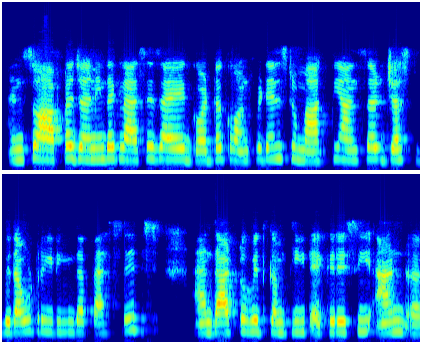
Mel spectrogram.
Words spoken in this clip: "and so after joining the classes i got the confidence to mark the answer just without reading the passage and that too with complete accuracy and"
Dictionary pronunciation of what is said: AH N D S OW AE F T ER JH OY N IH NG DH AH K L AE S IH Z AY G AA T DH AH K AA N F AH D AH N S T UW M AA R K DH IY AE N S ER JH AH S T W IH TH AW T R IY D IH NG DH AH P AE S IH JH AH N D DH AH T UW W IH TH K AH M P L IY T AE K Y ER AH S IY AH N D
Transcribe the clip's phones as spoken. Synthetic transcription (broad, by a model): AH N D S OW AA F T ER JH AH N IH NG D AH K L AE S IH Z AY G AA T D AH K AA N F AH D AH N S T UW M AA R K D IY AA N S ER JH AH S T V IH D AW T R IY D IH NG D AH P AE S IH JH AH N D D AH T UW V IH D K AH M P L IY T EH K Y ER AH S IY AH N D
